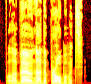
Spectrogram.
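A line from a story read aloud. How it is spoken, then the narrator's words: Sullen grumble. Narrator (Russian): хмуро проворчал Трот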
